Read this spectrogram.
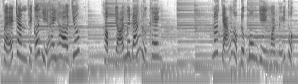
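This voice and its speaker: Woman doing braggy little school kid in a cartoon, high voice, competitive, music behind. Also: animated, fairly quick. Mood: resentful. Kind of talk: cartoon dialogue.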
